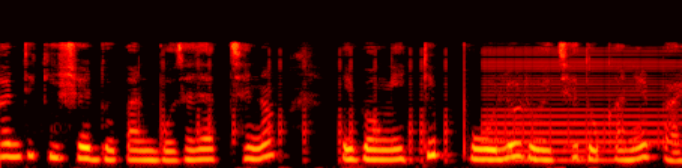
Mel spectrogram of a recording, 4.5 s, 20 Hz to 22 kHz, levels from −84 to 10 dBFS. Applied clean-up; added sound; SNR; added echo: classical method Wiener filter.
